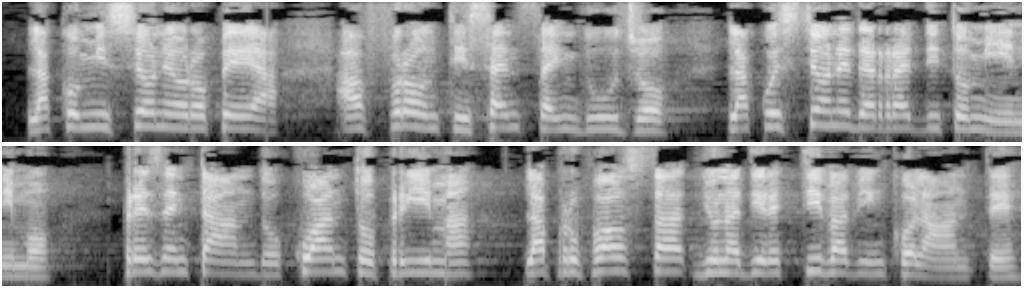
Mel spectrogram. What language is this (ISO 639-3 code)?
ita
